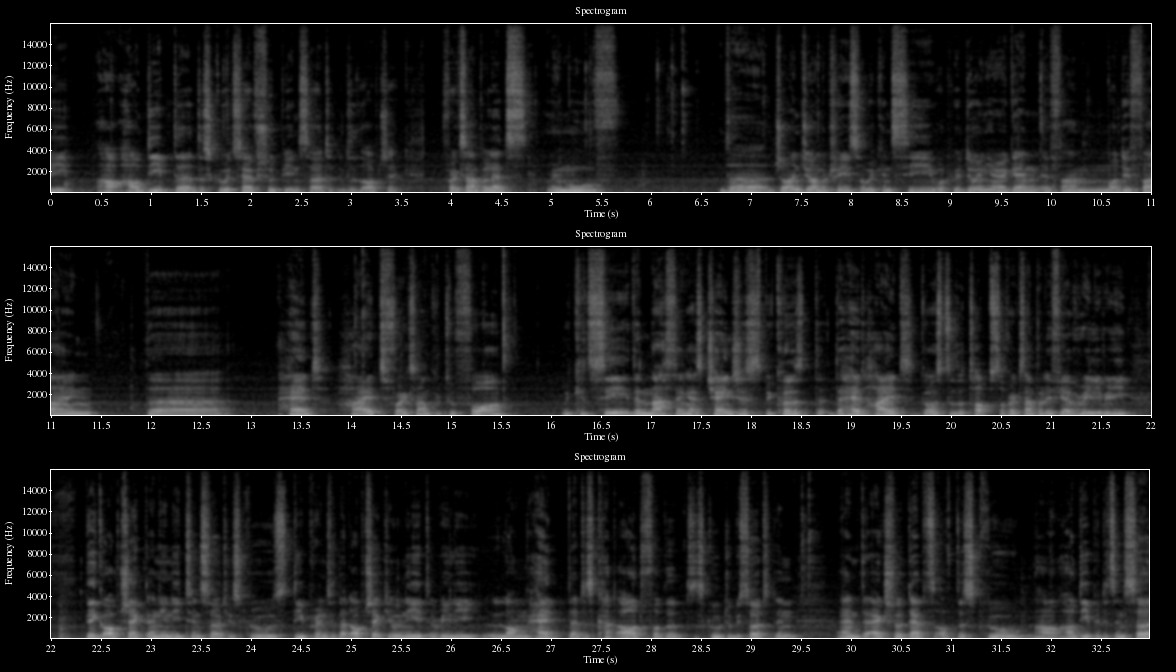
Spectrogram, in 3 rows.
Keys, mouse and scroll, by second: 4.5-5.4 scroll down 5, 5.4 shift+middle click, 6.2 click, 8.6 m, 9.9 shift+middle click, 10.4-10.9 scroll up 5, 10.9-11.4 shift+middle drag, 11.4-12.5 shift+scroll up 4, 14.0 click, 14.0 middle click, 14.0 right click, 29.5 click.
